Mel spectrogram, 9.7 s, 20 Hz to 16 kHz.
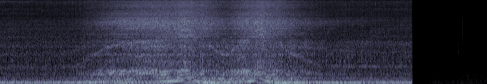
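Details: Suzuki V-Strom 650 twin revving to about 5000 rpm after fix, clean even note with no metallic rattle; the rattle was a loose footpeg assembly vibrating at 5000 rpm, not the engine.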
